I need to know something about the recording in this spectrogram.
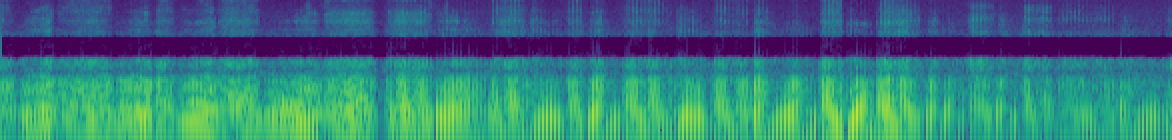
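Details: Low, rumbling cat purr with quick throbbing pulses, swelling and fading rhythmically in breath-like cycles throughout.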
